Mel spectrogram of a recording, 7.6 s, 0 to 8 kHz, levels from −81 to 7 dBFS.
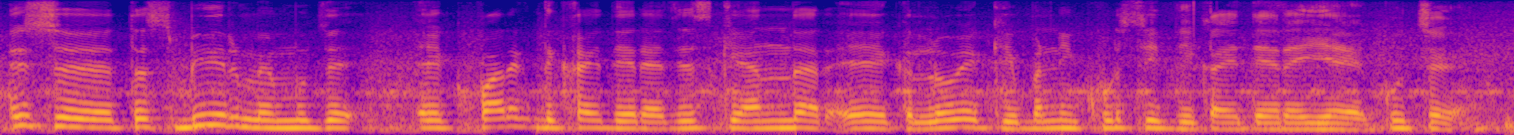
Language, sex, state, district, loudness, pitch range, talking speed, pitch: Hindi, male, Rajasthan, Bikaner, -13 LUFS, 155-170 Hz, 180 wpm, 165 Hz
